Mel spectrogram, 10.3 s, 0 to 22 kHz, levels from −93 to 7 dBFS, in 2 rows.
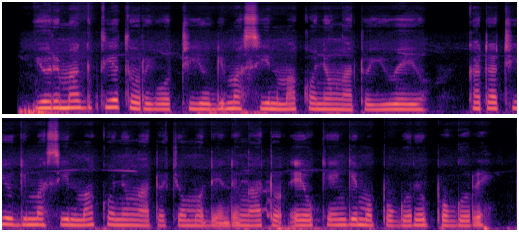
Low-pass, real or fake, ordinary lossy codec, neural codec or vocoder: none; real; none; none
